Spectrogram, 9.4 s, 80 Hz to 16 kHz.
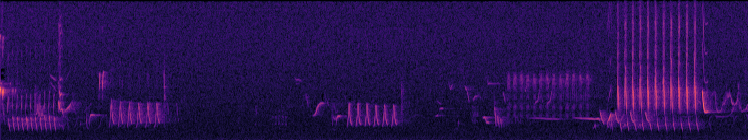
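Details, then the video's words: Common nightingale singing in the dunes of Texel, Netherlands, recorded while digiscoping: varied phrases of rapid repeated notes, some mid-pitched pulsing trills, others high sharp rattles, separated by brief pauses, ending in a loud accelerating series over faint steady background hiss. "Nachtegaal #2 - Duinen van Texel / Digiscoping Common Nightingale"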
